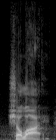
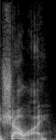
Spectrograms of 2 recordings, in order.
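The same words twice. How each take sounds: First: "Shall I" said shall-I, weight on I; stress on second word. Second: "Shall I" wrongly hit as SHALL-i; stress on first word. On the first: Teacher showing the proper iamb, I stressed. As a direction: keep "Shall" light and land on "I". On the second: Teacher showing what we wouldn't say, SHALL stressed. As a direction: punch "Shall", let "I" drop away. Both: Shown as a demonstration. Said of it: "We wouldn't say".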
